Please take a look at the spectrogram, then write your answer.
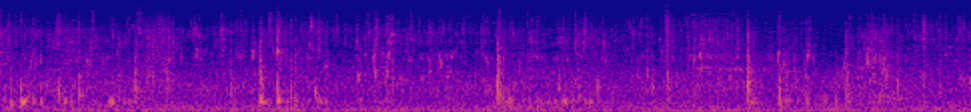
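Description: Liquid rinseless wash trickles and splashes into a bucket holding about four gallons of water, a short, close, uneven pour with small bubbling spikes over quiet background.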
